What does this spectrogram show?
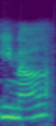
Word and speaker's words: Ina: I think there's an alternative pronunciation of Ina, but I think that sounds stupid. I like Ina a lot better.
